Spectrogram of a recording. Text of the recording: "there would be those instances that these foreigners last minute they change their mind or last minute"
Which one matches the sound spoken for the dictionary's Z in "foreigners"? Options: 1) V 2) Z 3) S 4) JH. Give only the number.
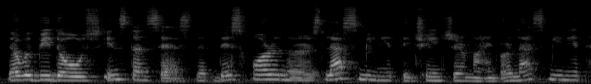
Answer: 3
